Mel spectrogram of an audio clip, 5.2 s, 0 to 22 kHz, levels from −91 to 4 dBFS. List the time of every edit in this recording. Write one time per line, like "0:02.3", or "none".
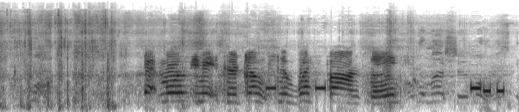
none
